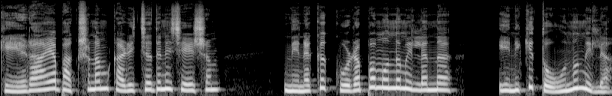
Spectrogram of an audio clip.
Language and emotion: Malayalam, fearful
